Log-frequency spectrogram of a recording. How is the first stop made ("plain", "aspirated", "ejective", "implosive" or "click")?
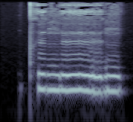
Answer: aspirated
